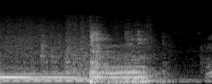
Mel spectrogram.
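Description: A live band's electric guitar and bass holding the closing chord, with a sharp last hit just under a second in, after which the sound cuts off and dies away.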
